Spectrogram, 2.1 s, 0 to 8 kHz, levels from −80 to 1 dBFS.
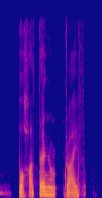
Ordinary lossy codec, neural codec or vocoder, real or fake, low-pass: none; none; real; 7.2 kHz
